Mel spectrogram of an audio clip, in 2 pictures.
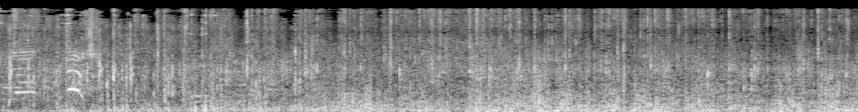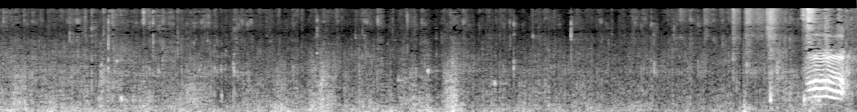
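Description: Several racehorses galloping on grass turf, a continuous irregular drumming of hooves, heard from on top of one of the horses. A sharp knock stands out about three seconds before the end.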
